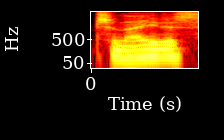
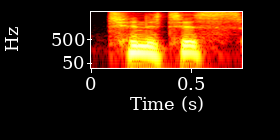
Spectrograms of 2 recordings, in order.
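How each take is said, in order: First: It is said the American way. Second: It is said the non-American way.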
